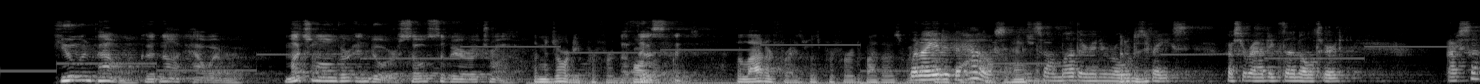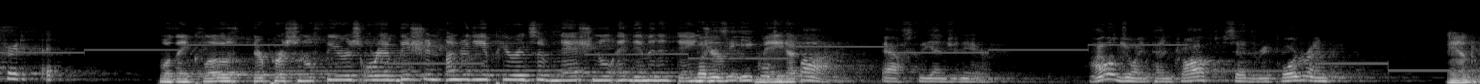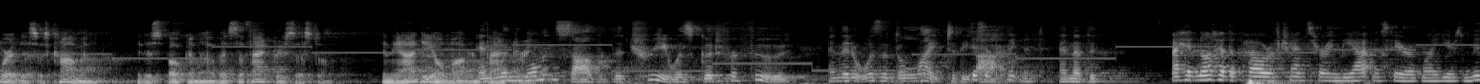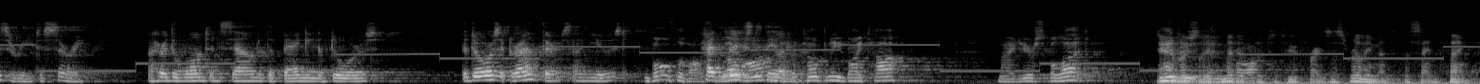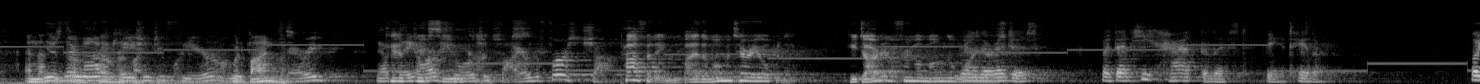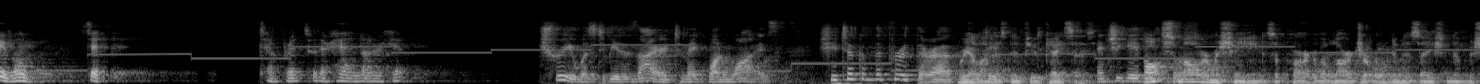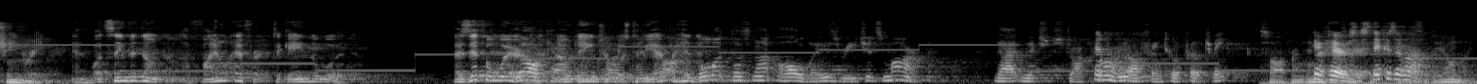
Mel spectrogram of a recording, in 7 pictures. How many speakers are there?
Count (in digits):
7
